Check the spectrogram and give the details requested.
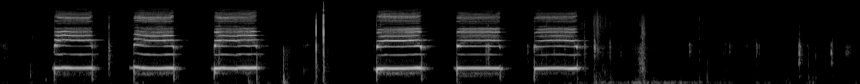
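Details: First Alert 9120B ionization smoke alarm, made January 2013, sounds two groups of three loud shrill beeps when its test button is pressed, working as it should.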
